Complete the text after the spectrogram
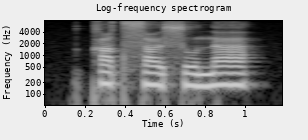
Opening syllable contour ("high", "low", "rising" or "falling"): low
